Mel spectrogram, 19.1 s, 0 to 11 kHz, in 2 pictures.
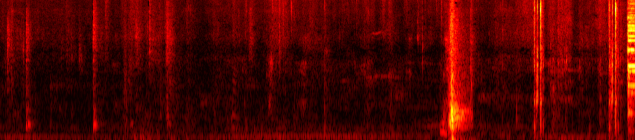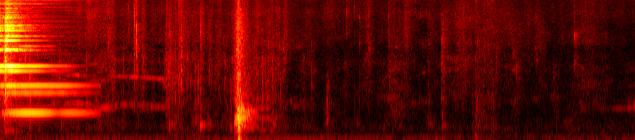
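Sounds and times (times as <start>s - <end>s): struck metal object ringing: 9.4s - 11.0s.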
